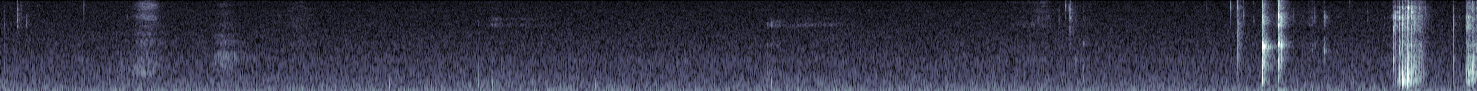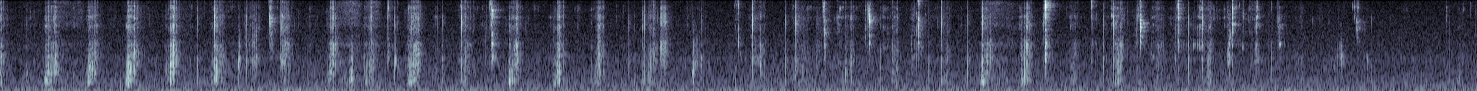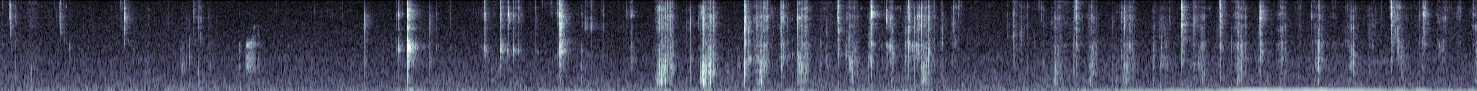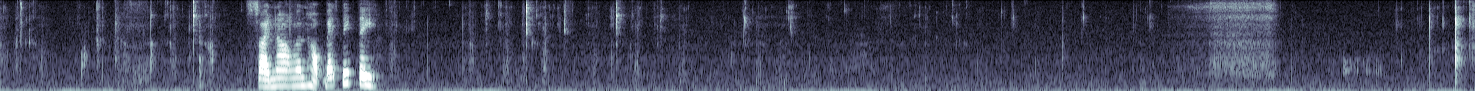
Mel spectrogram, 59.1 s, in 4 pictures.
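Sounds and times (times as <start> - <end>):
crunchy chewing of mango: 13.9 - 28.6, 29.2 - 31.8, 33.5 - 46.6, 48.2 - 56.0.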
